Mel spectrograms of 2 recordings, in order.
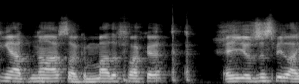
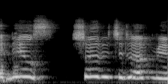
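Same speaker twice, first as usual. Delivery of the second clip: mock pleading; 12 semitones higher than usual. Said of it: "get him to do that video".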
